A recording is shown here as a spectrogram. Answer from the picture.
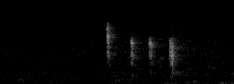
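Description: Four quick, sharp clicks of a computer mouse about a second in, roughly a quarter second apart, as the page on screen is scrolled down.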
